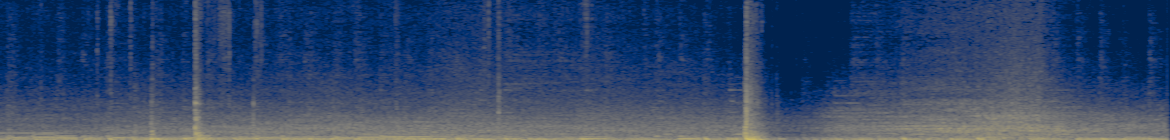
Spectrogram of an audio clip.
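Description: Music playing inside a car, with one sharp, loud slam of a car door being shut a little after halfway through, followed by a swelling rush of noise.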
